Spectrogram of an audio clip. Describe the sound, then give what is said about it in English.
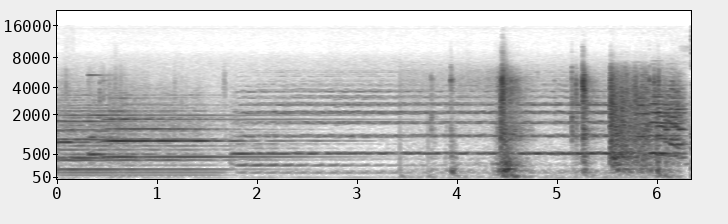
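A hidden switch on the hand of a suit of armour gives a few dull mechanical thunks, the loudest near the end, over sustained background music. “Press down on one of the suit of armor's hands.”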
